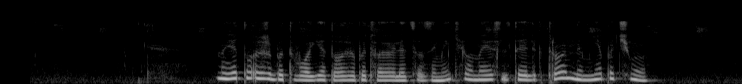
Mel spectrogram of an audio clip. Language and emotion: Russian, neutral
